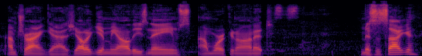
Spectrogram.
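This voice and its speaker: A man's voice: lowish voice, lively intonation, brisk. A young man from Georgia with a Southern accent, commentating a pool tournament on a live stream and chatting with viewers in a joking, laid-back way. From Georgia, USA. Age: young adult.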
